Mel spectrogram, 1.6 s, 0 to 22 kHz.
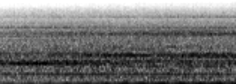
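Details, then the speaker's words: Ford F650/750 truck engine running; constant high, steady-pitched whine that was not there the day before, and the fluid was possibly topped up by others; power steering pump whine, pump to be replaced. "all right now I hear power steering noise I didn't hear that yesterday at all wow wow [Music] maybe this thing needs a power steering pump definitely did not hear that yesterday when I pulled it in"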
